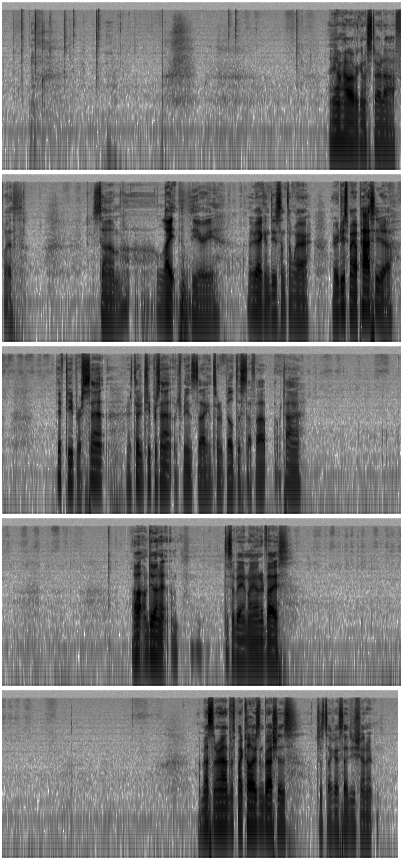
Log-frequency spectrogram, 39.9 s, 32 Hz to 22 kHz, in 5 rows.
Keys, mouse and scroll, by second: 0.0-1.9 typing, 0.4 click, 1.5 middle click, 1.9 click, 4.7 click, 6.6-8.3 ], 8.3 click, 10.2-10.9 typing, 26.0 x, 29.2 x, 34.3 click, 36.0 click, 37.4 click, 39.8 click.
